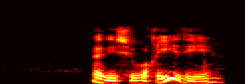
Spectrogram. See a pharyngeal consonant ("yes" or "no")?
no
